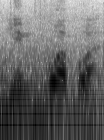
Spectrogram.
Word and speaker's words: Limpopo: As one young fellow said, that's how you're supposed to pronounce it. Limpopo.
